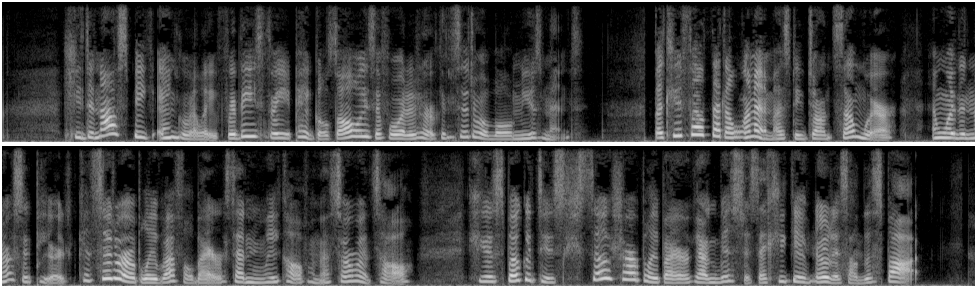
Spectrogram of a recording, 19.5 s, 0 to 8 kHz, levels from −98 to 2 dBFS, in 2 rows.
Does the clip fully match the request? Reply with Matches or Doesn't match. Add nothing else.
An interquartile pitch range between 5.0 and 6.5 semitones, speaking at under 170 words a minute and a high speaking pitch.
Doesn't match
